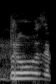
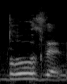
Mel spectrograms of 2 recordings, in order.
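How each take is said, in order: First: The word is said with an 'r' sound. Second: The word is said with an 'l' sound.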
